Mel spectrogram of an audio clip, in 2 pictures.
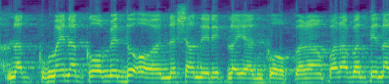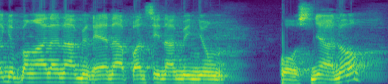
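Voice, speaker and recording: A woman's voice: deep voice, little pitch movement, moderate pace, lo-fi sound. A woman giving casual religious commentary, arguing her case and repeating points with rhetorical "ha?" and "no?" questions. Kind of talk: casual religious commentary, reading out chat messages. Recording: echoey room.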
